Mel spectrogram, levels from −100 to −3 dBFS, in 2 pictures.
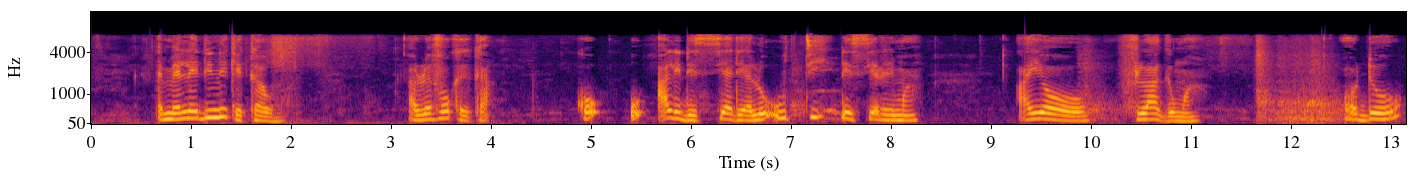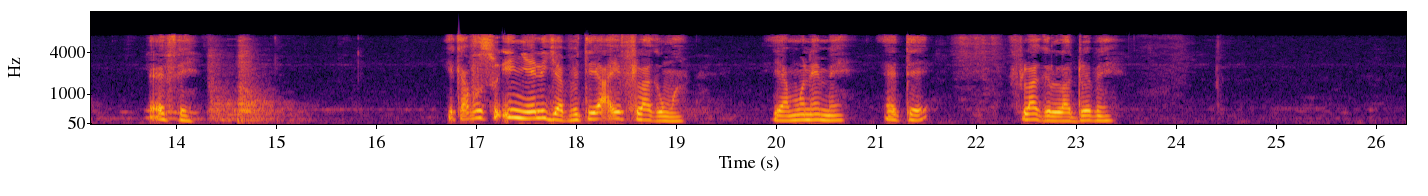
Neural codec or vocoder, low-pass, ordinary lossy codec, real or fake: none; 7.2 kHz; AAC, 48 kbps; real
